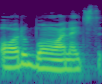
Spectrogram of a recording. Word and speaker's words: Audubon: organizations such as the Bahamas National Trust, National Audubon, did I pronounce that right? Yep. Okay, good. Society, National Audubon Society, and Bahamas Caribbean.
